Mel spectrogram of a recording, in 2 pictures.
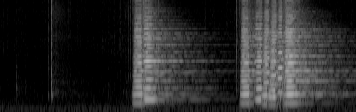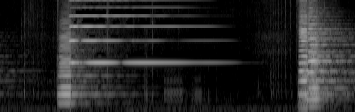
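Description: Concert accordion playing a sonata, with loud chords that start suddenly and die away, separated by silences. The first comes about two seconds in, a second, denser one soon after, and a third that is held and fades out near the end before a new chord begins.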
